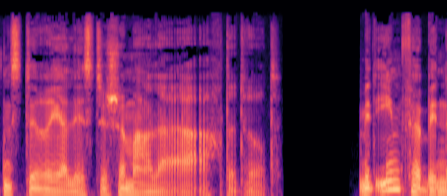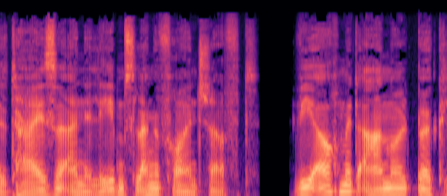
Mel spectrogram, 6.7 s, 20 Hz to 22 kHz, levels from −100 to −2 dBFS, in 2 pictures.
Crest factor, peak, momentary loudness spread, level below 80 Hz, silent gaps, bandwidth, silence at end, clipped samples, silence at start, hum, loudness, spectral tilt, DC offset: 18 dB; -2 dBFS; 13 LU; -38 dBFS; 2.12-2.62 s, 5.30-5.52 s; 16 kHz; 0 s; under 0.1%; 0 s; none; -20 LUFS; -4.5 dB/octave; under 0.1%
